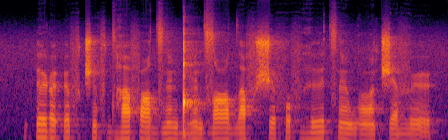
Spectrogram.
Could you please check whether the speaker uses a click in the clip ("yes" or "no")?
yes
